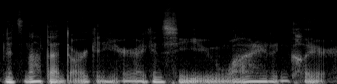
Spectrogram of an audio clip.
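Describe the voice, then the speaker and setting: A man speaks softly and slowly in an intimate ASMR roleplay, playing a tender, teasing best friend who confesses his love, his voice drifting breathily into whispers. His pitch is medium and his tone steady, with an earnest, teasing mood. The audio is dull, with a little hiss or hum.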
